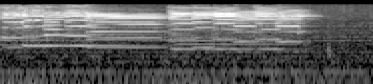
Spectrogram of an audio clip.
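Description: A mobile phone ringtone plays a bright, busy melody of high tones, fairly loud and alone, then cuts off near the end.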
